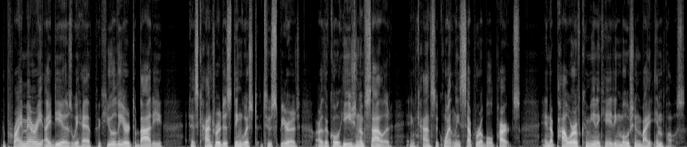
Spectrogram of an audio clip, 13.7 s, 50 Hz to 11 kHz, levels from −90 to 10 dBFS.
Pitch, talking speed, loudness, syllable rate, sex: 120 Hz, 125 wpm, -19 LUFS, 4.9 syllables/s, male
